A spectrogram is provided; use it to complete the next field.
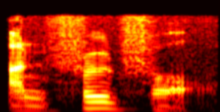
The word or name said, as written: unfruitful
